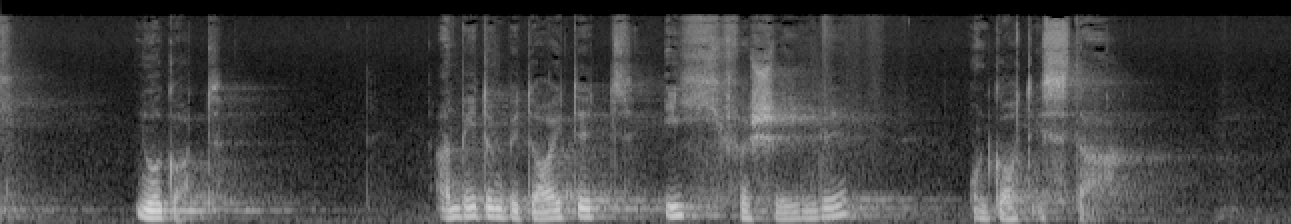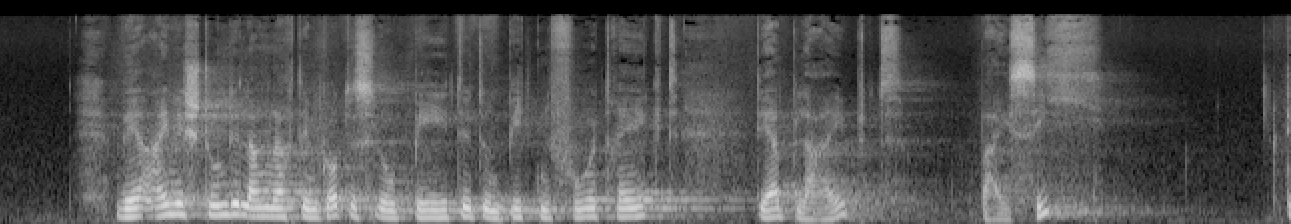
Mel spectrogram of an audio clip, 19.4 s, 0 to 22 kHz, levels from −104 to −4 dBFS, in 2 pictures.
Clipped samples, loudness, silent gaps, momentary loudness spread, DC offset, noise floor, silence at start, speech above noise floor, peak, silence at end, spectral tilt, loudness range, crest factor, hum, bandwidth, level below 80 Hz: under 0.1%; -28 LUFS; none; 19 LU; under 0.1%; -66 dBFS; 0 s; 38 dB; -10 dBFS; 0 s; -4.5 dB/octave; 11 LU; 20 dB; none; 16.5 kHz; -68 dBFS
